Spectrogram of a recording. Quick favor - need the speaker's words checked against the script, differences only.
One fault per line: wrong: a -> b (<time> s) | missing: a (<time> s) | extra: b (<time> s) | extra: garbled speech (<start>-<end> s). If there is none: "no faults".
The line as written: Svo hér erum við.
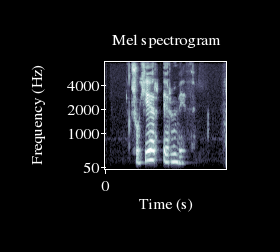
no faults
